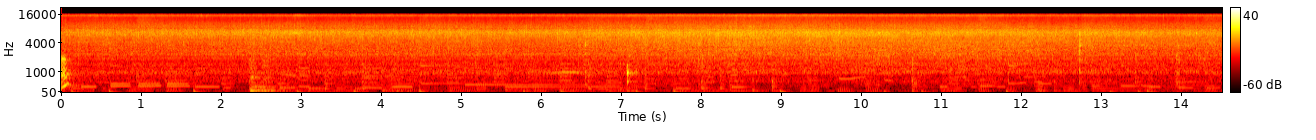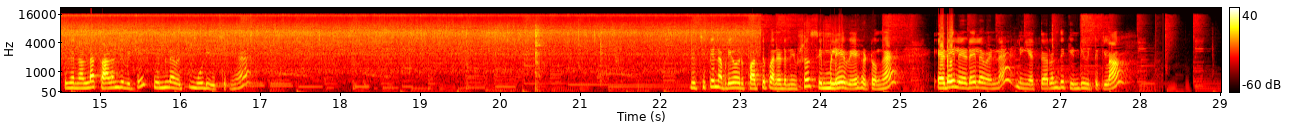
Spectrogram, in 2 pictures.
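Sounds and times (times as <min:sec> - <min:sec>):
gravy sizzling in a pan: 0:00.0 - 0:23.6
thump: 0:02.4 - 0:03.5.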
